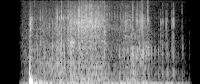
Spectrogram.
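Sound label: step gritty stone step, footsteps; schritte; menschen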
